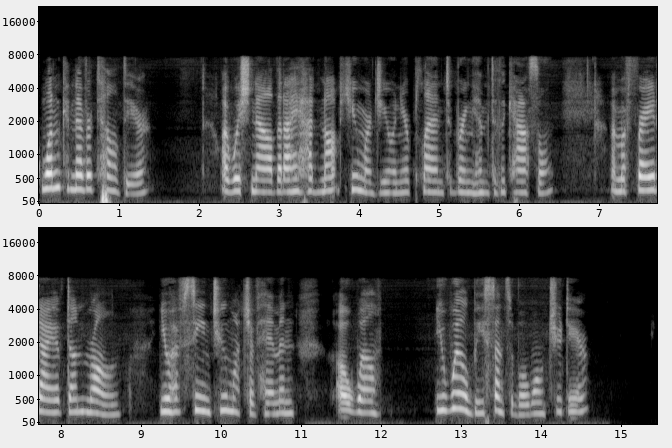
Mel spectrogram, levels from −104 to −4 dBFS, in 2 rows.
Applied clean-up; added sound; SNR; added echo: neural mask model Resemble Enhance denoiser.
